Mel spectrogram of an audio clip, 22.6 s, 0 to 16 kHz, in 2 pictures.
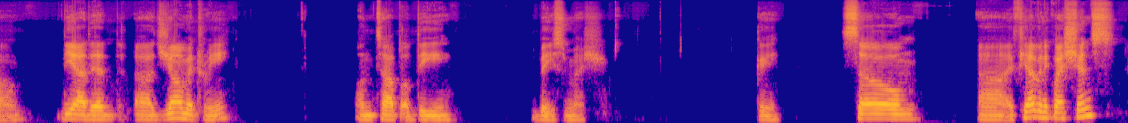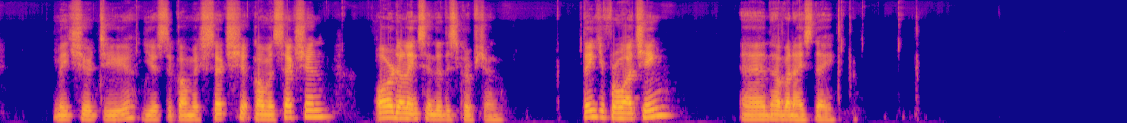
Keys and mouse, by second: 3.8-6.0 middle drag, 6.6 shift+middle click, 7.1-12.1 middle drag, 12.4-14.5 shift+middle drag, 16.9-18.9 middle drag, 19.1-19.5 shift+middle drag, 19.7 ctrl+middle click.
